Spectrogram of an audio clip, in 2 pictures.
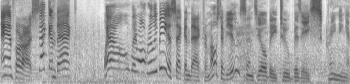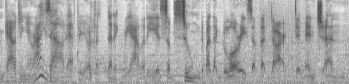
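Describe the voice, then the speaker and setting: A man voicing an evil ventriloquist dummy in a cartoon video game, with squeaky, theatrical, gleefully menacing emcee patter. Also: very animated, moderate pace, gravelly, over music. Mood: showman menace.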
